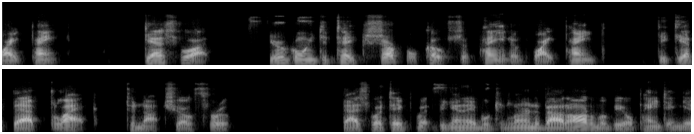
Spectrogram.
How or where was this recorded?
video call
